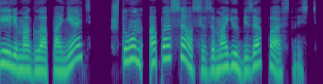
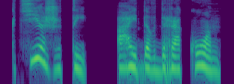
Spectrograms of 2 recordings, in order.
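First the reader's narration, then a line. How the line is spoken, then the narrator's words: Whispered. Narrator (Russian): прошептала я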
